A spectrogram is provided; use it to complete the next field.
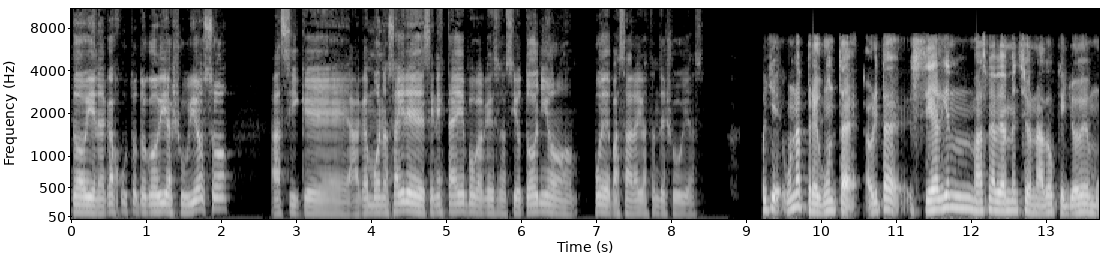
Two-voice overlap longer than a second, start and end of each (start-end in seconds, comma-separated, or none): none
